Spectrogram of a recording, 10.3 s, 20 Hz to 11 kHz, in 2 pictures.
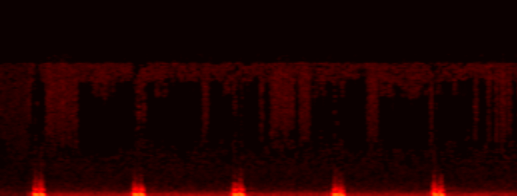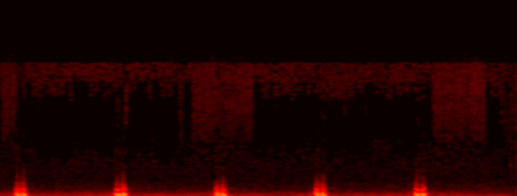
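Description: Simulated heart sounds, regular thumps at about 60 a minute, each a pair of components eight hundredths of a second apart: a widely split sound.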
